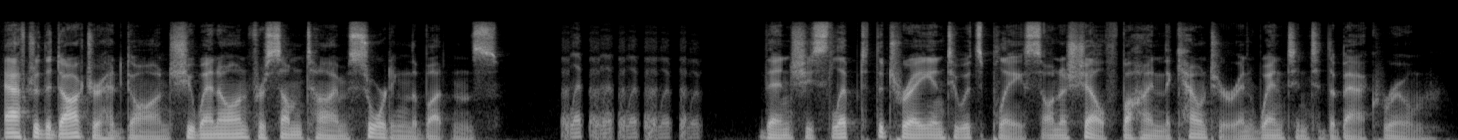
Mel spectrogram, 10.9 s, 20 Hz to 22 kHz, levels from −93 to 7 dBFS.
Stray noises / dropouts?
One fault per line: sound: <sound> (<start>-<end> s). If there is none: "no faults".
sound: laugh (4.2-5.3 s)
